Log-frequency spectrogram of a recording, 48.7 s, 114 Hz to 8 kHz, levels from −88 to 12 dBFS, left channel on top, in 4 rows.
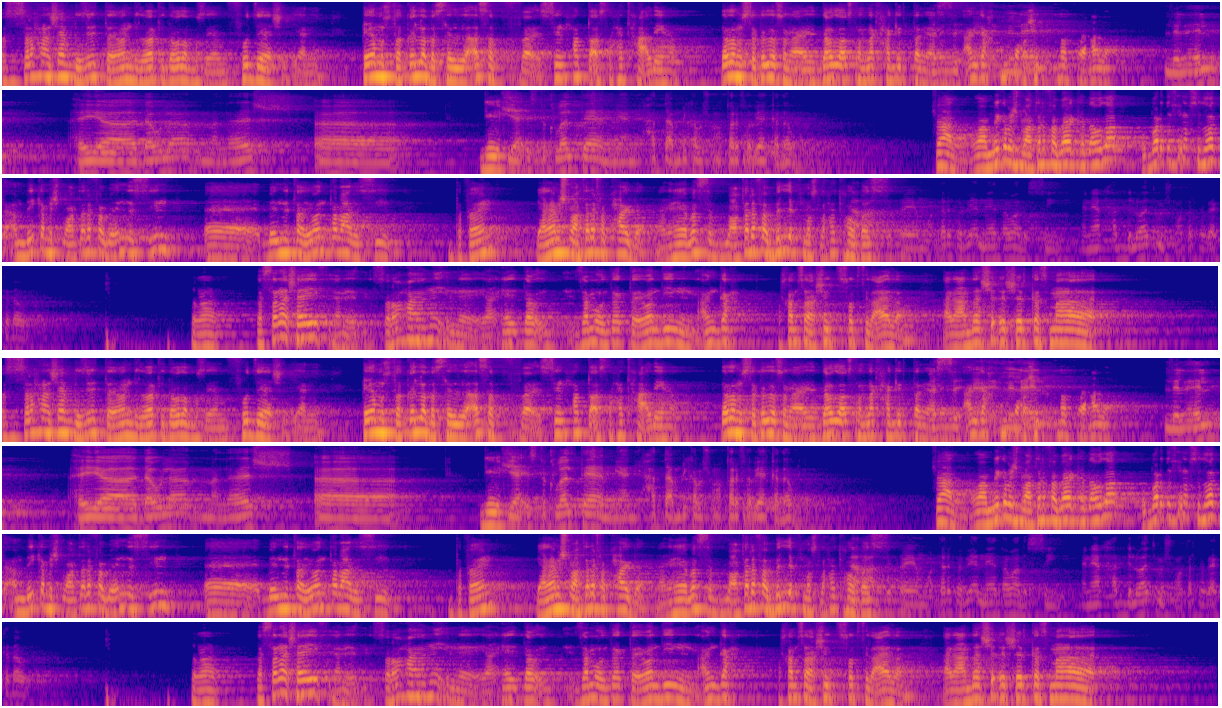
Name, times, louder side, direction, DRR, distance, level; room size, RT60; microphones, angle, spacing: voice 1, 0.0-3.2 3.6-6.8 7.2-11.1 17.0-17.3 21.5-26.1 26.4-28.3 28.9-29.4 29.7-33.1 38.4-38.7 39.1-43.9 44.3-45.7 46.0-47.5, equal, ahead, 10 dB, 0.6 m, -21 dB
voice 2, 9.3-10.5 11.6-12.2 12.9-16.2 17.2-20.2 32.8-36.8, right 2 dB, 40° right, 6 dB, 1.8 m, -32 dB
28.0 x 23.0 x 9.2 m, 2.2 s
head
